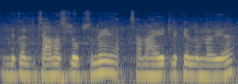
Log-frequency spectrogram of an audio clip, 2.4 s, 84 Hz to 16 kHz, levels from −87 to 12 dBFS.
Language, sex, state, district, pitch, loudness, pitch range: Telugu, male, Andhra Pradesh, Guntur, 150 Hz, -19 LUFS, 145-155 Hz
